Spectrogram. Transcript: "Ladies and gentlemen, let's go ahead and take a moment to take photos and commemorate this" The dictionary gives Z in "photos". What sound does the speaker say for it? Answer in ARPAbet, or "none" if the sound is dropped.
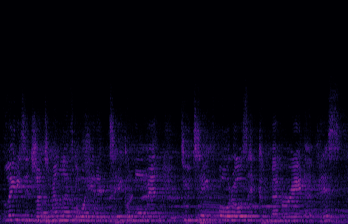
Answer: Z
